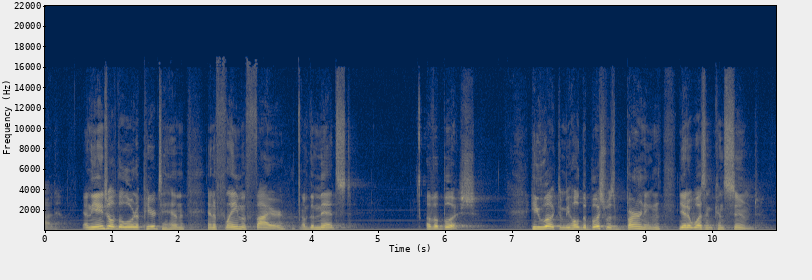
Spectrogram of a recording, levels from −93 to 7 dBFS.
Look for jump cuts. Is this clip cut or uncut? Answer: uncut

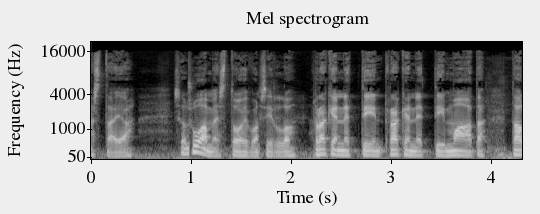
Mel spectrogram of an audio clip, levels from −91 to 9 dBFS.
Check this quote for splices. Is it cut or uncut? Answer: cut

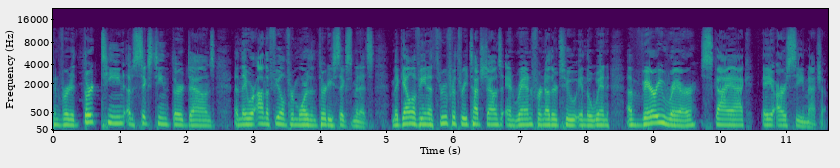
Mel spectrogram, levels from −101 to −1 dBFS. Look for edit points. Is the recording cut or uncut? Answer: uncut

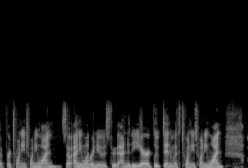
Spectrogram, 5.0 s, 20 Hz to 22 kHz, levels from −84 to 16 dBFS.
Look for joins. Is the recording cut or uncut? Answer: cut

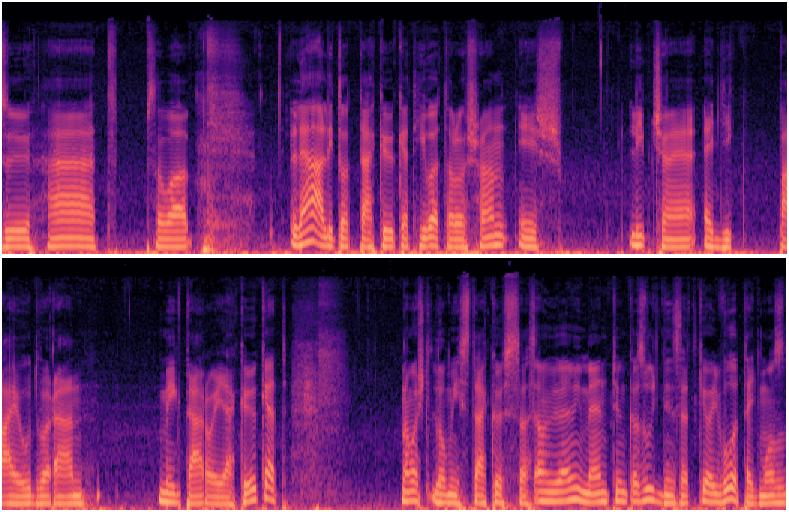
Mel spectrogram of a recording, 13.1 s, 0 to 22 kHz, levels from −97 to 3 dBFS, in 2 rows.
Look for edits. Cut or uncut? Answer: cut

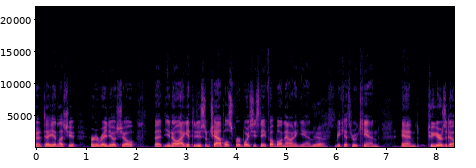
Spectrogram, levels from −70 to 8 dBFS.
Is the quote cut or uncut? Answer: uncut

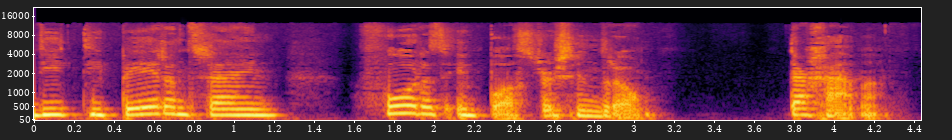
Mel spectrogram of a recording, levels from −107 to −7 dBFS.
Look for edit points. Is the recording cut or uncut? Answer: uncut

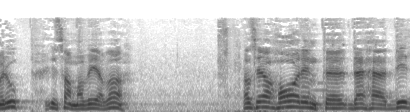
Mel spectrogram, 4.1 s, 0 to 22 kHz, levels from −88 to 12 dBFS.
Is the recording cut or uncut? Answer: uncut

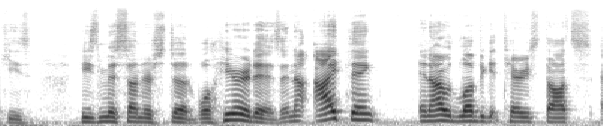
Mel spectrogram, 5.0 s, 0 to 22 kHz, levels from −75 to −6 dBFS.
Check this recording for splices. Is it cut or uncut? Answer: uncut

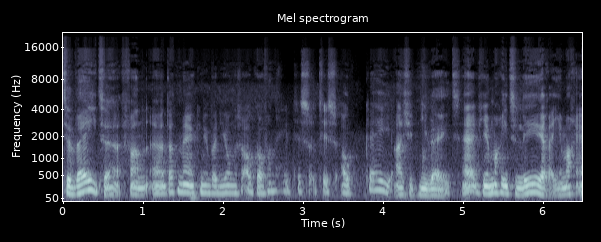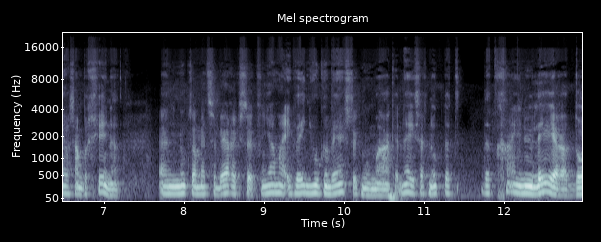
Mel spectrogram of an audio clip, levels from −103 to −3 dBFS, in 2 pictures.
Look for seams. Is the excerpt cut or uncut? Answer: uncut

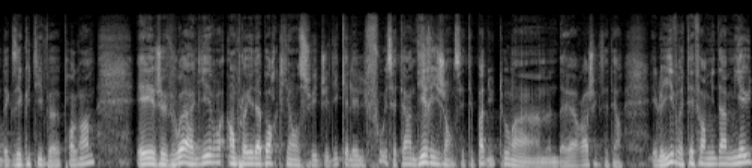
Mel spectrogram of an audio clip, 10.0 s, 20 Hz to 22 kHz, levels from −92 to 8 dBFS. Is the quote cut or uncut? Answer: uncut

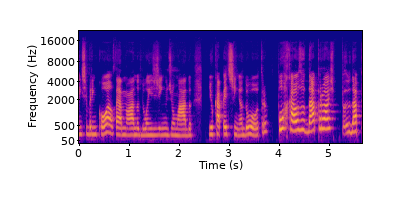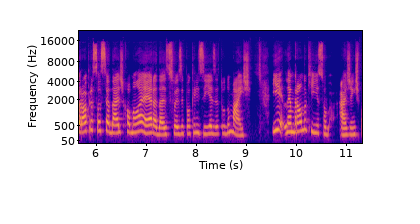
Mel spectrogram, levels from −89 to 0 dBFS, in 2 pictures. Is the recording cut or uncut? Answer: cut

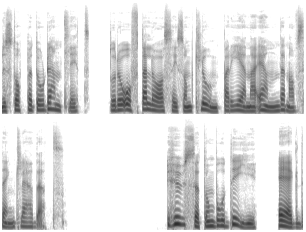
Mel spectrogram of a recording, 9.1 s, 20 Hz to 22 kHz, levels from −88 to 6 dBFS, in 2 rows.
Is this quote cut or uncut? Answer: uncut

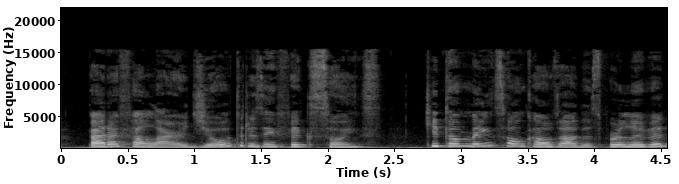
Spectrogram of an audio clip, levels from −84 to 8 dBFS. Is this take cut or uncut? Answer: uncut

